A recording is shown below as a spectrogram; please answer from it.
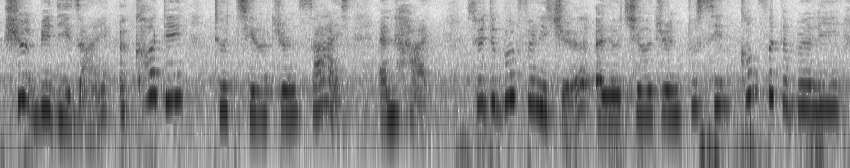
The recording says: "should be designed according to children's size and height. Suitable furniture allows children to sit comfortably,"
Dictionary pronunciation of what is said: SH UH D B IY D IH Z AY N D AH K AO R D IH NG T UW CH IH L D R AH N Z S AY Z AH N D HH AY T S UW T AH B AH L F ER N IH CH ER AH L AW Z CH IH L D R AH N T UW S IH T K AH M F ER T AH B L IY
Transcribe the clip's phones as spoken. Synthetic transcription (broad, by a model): SH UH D B IY D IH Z AY N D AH K AO D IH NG T UW CH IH L D R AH N S AY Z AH N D HH AY T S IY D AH B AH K F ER N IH CH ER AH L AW CH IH L D R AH N T UW S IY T K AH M F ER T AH B L IY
